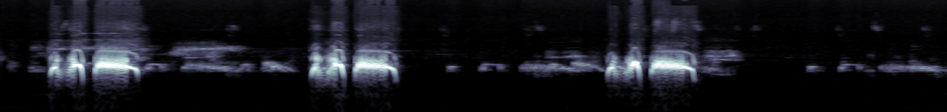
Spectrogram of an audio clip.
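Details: Spotted dove coo for drawing birds in across a field: three phrases of two short upswept notes and a longer hollow coo, about every two and a half seconds, with soft murmuring between.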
